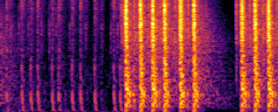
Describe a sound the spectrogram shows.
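A rifle fires sharp shots close by.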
